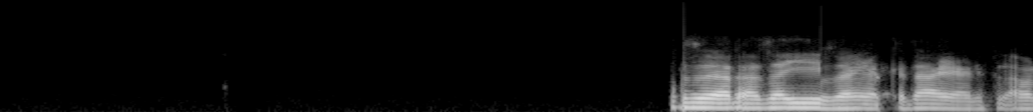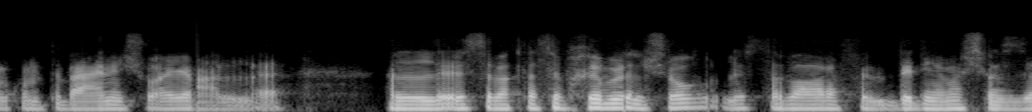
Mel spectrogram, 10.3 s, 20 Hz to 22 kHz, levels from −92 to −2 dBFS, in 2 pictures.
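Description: At 3.41 s a sudden jump forward in the speech marks a dropped buffer (overrun), most likely caused by the program failing to collect its samples before the hardware overwrote them. Roughly 150 ms of audio vanishes and the two sides butt together with no gap. The same skip recurs at 4.10 s, losing about 300 ms, then at 6.14 s and 8.28 s, each losing about a tenth of a second.

From 4.24 to 4.44 s, and again from 10.00 to 10.15 s, AMR bit errors make the speech hoarse, scratchy and gargly while its pitch and loudness stay roughly in place. On a weak link, around one in ten of the less protected bits in the wideband AMR frames arrived flipped. The checksum on the critical bits still passed, so the decoder accepted the frames and placed excitation pulses and fine gain and spectral values wrongly.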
